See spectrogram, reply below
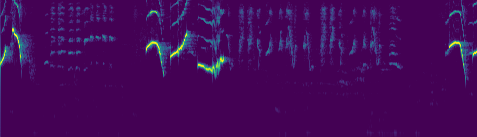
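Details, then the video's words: White-rumped shama song meant to provoke rivals and stir mating urge: loud looping whistles in short bursts at the start, middle and end, with softer chattering notes and faint background sounds between. "PANCINGAN SUARA KACER PEMBANGKIT BIRAHI DAN EMOSI LAWAN"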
